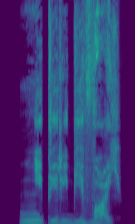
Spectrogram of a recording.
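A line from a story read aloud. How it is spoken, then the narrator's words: Through clenched teeth. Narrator (Russian): Цедит Колька сквозь зубы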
